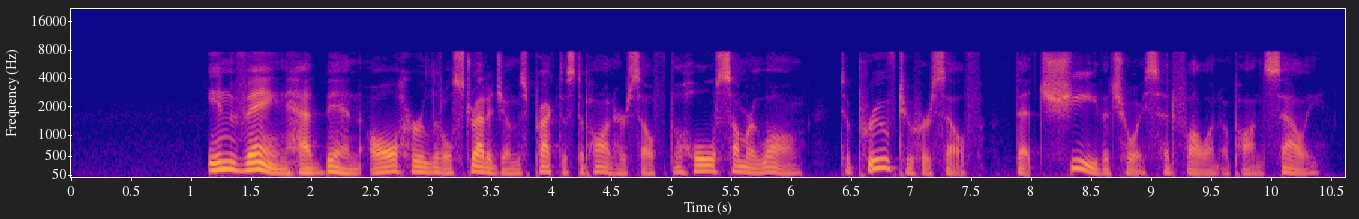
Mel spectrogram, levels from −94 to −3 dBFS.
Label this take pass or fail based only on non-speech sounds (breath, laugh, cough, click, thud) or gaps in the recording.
pass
